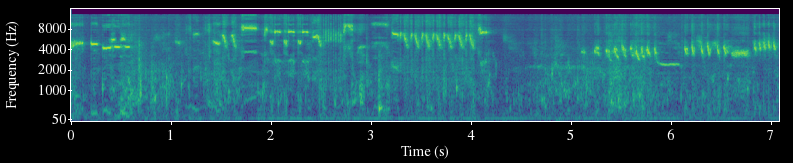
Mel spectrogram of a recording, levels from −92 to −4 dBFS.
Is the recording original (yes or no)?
no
